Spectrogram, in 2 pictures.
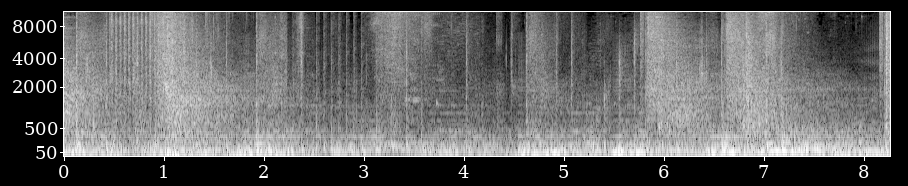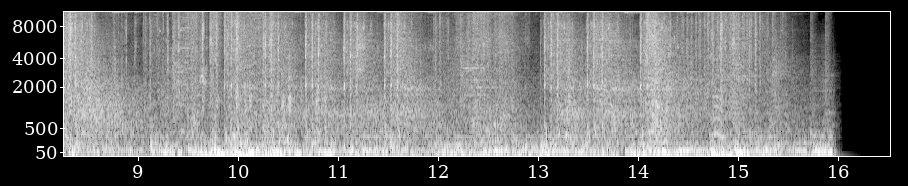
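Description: Dense gunfire in the Quantum Break video game, continuous rapid bursts and booming shots forming a loud, sustained fusillade for about sixteen seconds before cutting off abruptly.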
